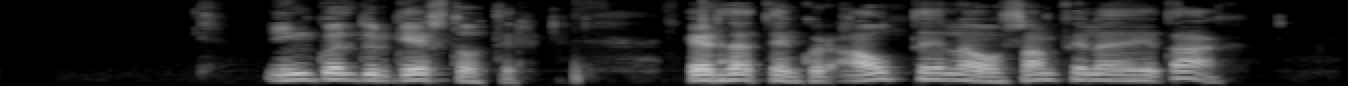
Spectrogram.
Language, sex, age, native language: Icelandic, male, 40-49, Icelandic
